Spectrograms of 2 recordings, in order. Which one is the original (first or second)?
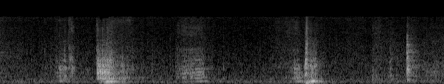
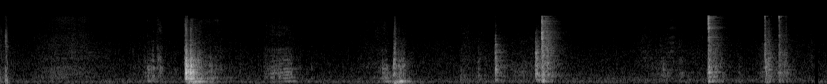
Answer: second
